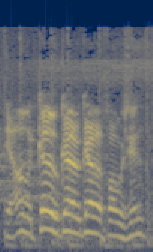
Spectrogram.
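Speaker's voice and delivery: mock urging. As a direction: shoo them off, half joking. Teasing enemy in the game.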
